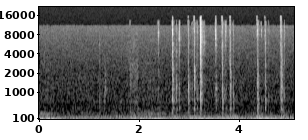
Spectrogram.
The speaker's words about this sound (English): You can hear me typing in the background.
